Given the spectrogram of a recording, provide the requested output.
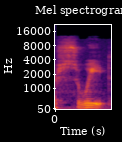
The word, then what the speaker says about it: suite: Continuing the Christmas theme, we have Angelina Ballerina, The Nutcracker Suite. Suite is spelled S-W-E-E-T.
